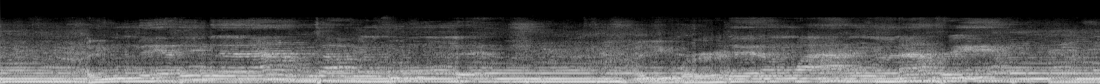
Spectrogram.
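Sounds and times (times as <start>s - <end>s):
country music on electric guitar: 0.0s - 11.0s.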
